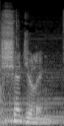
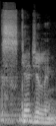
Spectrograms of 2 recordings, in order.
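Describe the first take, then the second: First: The word is said with a British pronunciation. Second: The word is said with an American pronunciation. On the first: "I would never say scheduling" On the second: "words that I pronounce the American way"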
